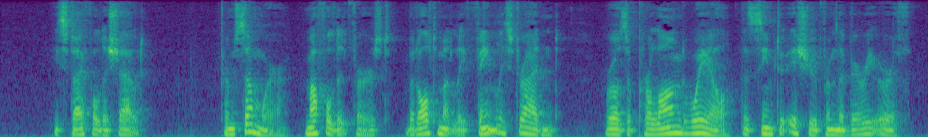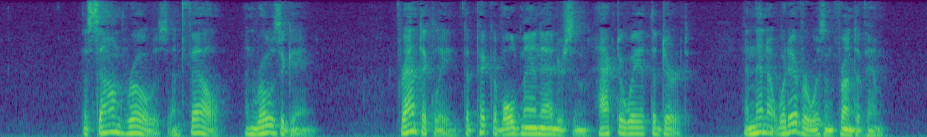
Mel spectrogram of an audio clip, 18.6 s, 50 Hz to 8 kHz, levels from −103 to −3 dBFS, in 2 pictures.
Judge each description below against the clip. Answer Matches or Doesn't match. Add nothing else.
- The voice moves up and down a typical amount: Matches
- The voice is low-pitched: Matches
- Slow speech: Doesn't match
